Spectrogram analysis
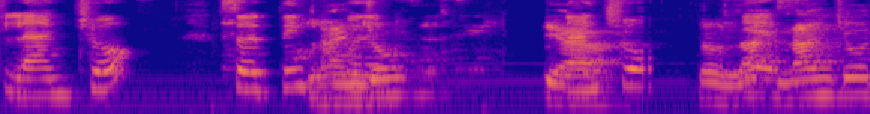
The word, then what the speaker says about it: Lanzhou: that, okay, you have successfully been admitted to Lanzhou University for master's program in ecology.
